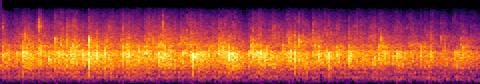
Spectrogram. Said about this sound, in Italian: Dai un applauso più forte per il Signore.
